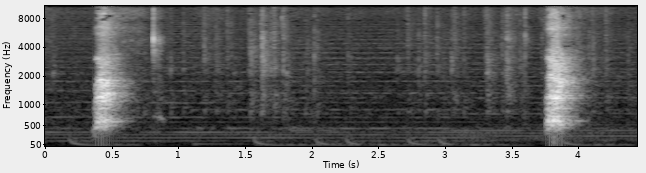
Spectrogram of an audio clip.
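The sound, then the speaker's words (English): A dog barks twice, two loud, sharp single barks a few seconds apart, with faint tapping and low thumps in the quiet stretch between them. “Oops. Yes. Doggy time.”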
